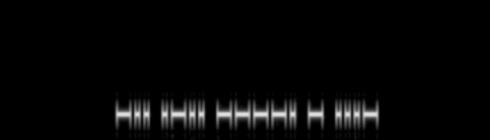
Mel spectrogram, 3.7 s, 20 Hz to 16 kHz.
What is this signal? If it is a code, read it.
Morse code, heard as a keyed tone, about 34 wpm, 700 Hz. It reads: DL9TV
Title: DXCC-100 Call Signs - 5 Characters - 35wpm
